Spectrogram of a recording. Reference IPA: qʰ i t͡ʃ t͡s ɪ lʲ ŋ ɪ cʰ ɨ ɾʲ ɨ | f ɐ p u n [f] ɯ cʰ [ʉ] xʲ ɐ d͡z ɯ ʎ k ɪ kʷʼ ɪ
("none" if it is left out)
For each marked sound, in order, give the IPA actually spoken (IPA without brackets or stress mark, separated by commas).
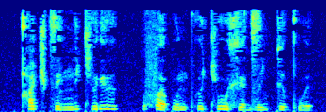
pʰ, u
